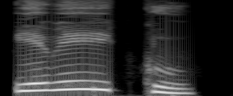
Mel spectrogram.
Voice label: "ಎವೆಯಿಕ್ಕು", Kannada

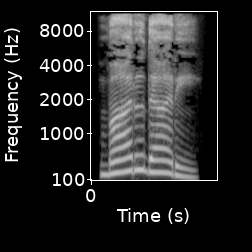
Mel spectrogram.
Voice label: "ಬಿರಾದರ", Kannada

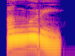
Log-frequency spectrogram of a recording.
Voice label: "ಅಂಗರ", Kannada

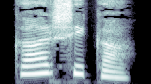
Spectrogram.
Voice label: "ಕೃಷಿಗೈ", kannada

